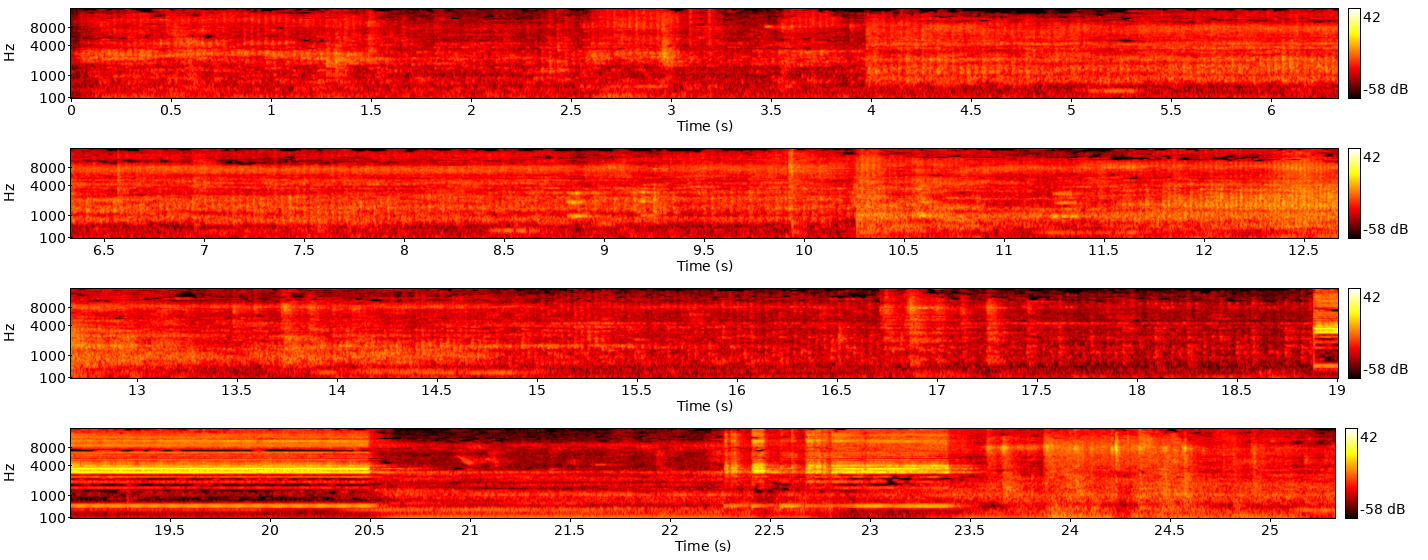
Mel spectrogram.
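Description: Diesel tractor engine running as it works through mud. Near the end a vehicle horn blares loudly for about a second and a half, then gives a shorter second blast.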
